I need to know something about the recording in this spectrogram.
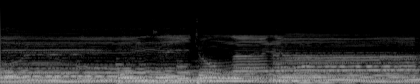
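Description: A man singing a slow melody in long held notes over backing music.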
